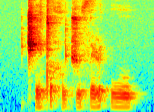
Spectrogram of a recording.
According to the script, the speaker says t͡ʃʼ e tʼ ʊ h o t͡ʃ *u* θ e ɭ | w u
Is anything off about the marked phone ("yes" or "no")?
no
